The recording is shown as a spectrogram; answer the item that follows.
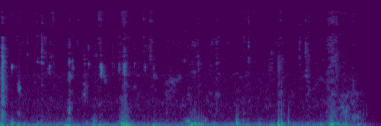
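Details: A Pomeranian eats its kibble one piece at a time, chewing each carefully and noisily, with soft crunches and wet bites at an irregular pace.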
